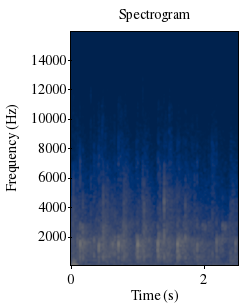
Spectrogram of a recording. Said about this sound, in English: That's right, you can cheer.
